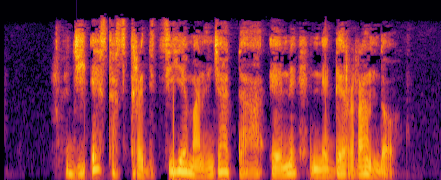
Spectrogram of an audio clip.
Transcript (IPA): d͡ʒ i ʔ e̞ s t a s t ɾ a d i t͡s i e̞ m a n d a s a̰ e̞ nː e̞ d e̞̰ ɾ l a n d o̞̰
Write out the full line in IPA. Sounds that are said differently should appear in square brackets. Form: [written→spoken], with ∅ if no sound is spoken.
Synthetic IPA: d͡ʒ i ʔ e̞ s t a s t ɾ a d i t͡s i e̞ m a n [d→d͡ʒ] a [s→t] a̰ e̞ nː e̞ d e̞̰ ɾ l a n d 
